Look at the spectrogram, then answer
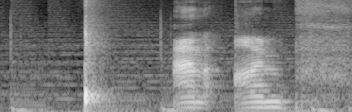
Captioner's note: scarily loud clap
